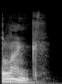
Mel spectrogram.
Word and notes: blank: British English

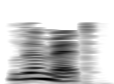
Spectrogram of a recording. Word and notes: limit: British English

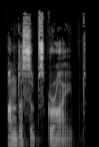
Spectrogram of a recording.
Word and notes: undersubscribed: British English

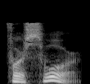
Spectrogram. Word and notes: forswore: British English

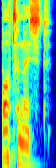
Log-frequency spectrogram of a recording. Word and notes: botanist: British English

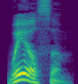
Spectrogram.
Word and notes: wailsome: British English

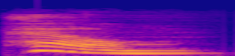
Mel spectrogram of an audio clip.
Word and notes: helm: British English

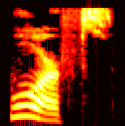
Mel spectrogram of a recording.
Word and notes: wharfs: British English

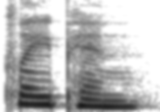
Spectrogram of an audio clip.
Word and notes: playpen: American English

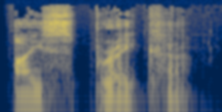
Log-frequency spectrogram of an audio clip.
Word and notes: ice breaker: British English

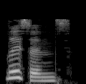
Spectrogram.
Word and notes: listens: British English

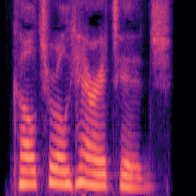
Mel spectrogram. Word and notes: cultural heritage: American English

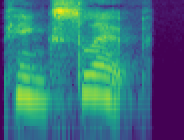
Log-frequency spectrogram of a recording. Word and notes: pink slip: American English

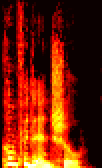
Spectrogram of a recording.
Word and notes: confidential: British English

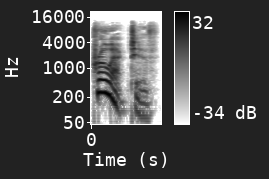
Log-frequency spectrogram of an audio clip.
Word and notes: proactive: British English

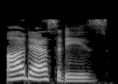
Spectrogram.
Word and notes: audacities: British English

